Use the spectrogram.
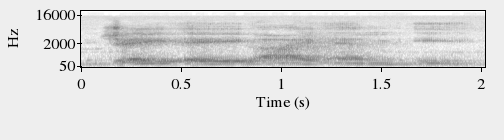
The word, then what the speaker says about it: Jaime: How do you pronounce Jaime? Jaime, J-A-I-M-E, Jaime.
